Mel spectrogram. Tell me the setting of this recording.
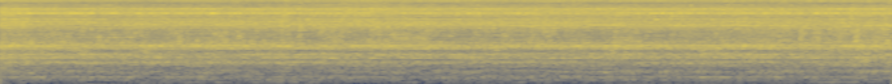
restroom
